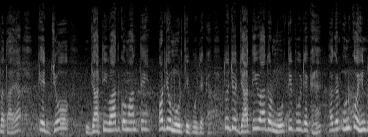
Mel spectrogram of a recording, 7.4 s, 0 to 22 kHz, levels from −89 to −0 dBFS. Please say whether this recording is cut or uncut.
uncut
